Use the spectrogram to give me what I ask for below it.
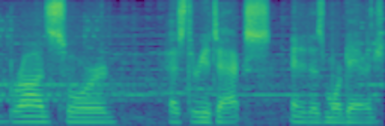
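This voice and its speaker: Over music in the background, a man with a medium-pitched voice speaks fairly slowly in a monotone, flat delivery. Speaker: ASMR gaming YouTuber. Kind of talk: soft-spoken gaming commentary. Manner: soft-spoken, relaxed.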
